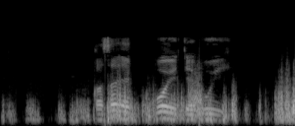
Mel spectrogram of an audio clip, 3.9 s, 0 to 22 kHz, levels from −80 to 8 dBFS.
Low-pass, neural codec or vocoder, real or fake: 7.2 kHz; none; real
